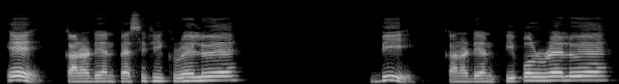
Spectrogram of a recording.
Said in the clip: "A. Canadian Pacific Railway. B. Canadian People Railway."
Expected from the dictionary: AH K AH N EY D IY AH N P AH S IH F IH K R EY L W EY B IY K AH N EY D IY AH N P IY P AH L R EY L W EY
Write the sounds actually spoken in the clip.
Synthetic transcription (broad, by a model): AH K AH N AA D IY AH N P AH S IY P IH K R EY L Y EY B IY K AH N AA D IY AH N P IY P AH L R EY L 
